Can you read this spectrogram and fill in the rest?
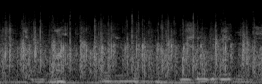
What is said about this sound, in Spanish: No, no, no, no me aplaudas,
